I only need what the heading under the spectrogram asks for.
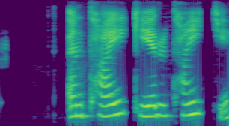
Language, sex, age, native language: Icelandic, male, 9, Icelandic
